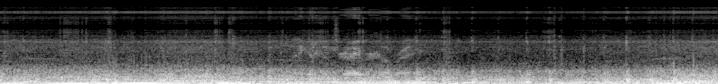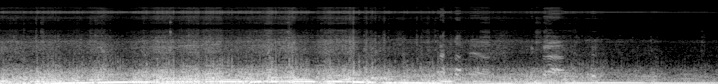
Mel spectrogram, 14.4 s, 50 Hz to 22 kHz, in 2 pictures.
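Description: Rock-crawling 4x4's engine pulling at low revs up a rock ledge. Its pitch rises smoothly about eight seconds in, holds for a couple of seconds, then eases back down as the truck tops out.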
